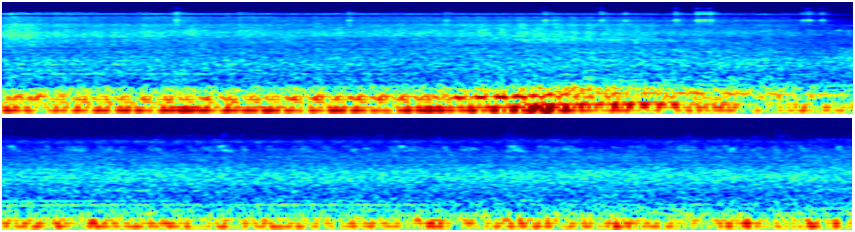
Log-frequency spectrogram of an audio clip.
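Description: Freight train rolling past on the rails, a loud, steady low rumble that swells about four seconds in. About six seconds in it gives way to a quieter, steady low rumble from a train far down the line.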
